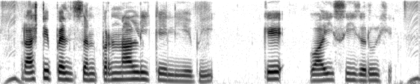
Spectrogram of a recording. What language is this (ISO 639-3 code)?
hin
